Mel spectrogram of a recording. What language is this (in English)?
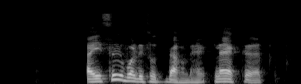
Thai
